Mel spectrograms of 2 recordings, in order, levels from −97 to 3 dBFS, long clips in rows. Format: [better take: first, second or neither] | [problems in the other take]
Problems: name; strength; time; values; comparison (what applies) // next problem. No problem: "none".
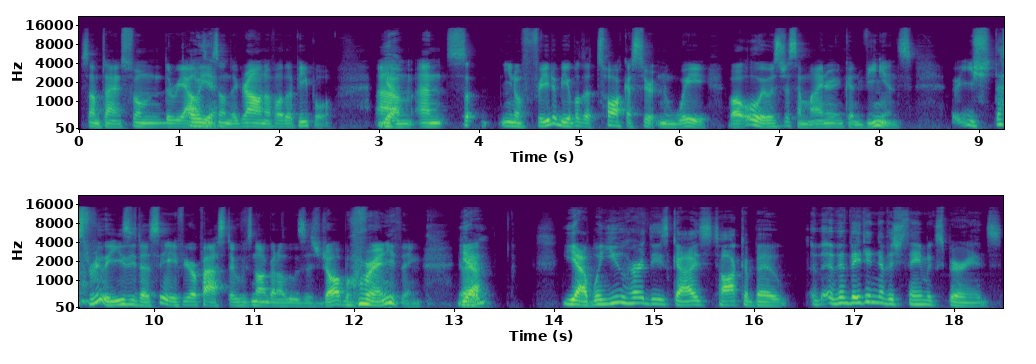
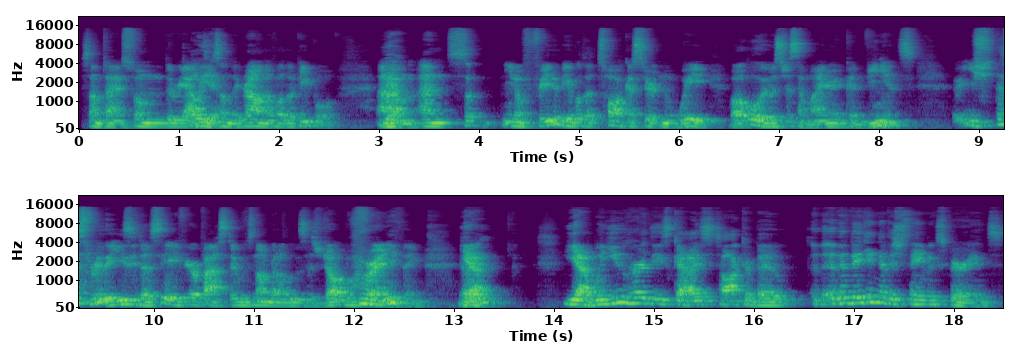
first | off-mic speech; far // room echo; slight; dies away in 0.3 s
